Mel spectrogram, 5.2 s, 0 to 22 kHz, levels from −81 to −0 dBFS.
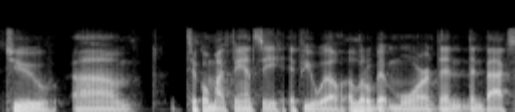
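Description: The speech carries no audible technical faults.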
